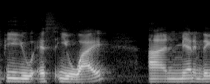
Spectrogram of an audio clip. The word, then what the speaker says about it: Pusey: Pusey. A Pusey? Pronounce Pusey.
